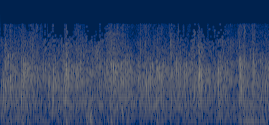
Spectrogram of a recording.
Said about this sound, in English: Would you please applaud this man? Thank you.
